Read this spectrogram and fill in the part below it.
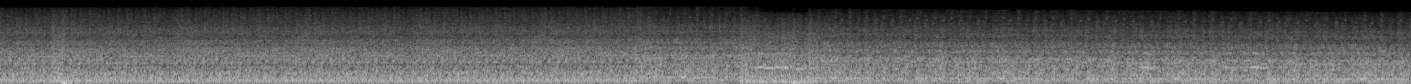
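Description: A truck engine drones steadily as the truck drives along.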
